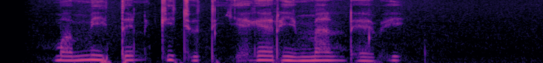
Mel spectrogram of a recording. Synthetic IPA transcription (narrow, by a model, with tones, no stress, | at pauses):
ma˨mi˦t̪e˦nki˦t͡ʃu˨t̪jɛ˦˨ɡɛ˦ɾi˨ma˦ndɛ˨bi˦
